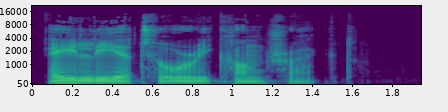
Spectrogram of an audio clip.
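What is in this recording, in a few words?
"aleatory contract", British English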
